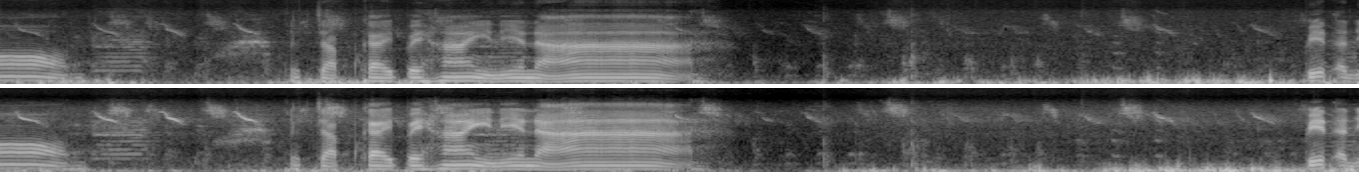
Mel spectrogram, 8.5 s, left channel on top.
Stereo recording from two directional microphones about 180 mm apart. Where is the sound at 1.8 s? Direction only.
20° left (ahead or behind).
